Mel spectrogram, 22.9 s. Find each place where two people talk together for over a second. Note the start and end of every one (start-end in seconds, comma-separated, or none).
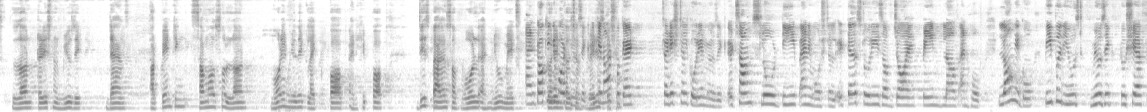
10.9-12.4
